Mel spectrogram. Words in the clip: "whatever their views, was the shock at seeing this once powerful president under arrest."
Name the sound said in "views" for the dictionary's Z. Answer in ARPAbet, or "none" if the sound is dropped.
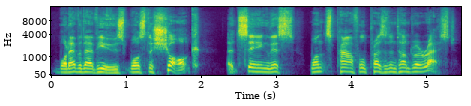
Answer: Z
